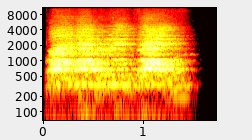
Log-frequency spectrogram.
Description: YOUTH CH PHRASE, Vocal Planet Gospel

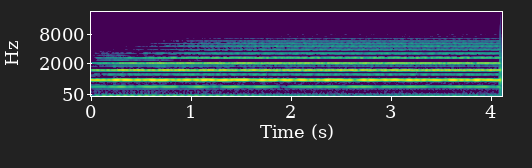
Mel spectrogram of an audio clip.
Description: Atmo Pads; Best Service; XX Large

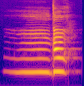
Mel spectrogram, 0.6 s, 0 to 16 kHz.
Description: D#5, Voice

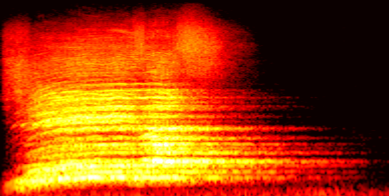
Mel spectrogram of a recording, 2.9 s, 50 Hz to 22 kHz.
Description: JESUS CHD, Vocal Gospel; Spectrasonics; Vocal Planet Vol.1 Gospel; akai

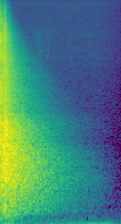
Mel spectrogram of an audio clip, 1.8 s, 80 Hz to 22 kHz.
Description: CLAPS, Gospel; Spectrasonics; Vocal Planet Vol.1 Gospel; akai

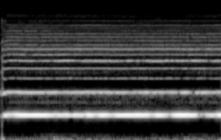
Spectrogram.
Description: "DOO" GUYS, Vocal Jazz Fx

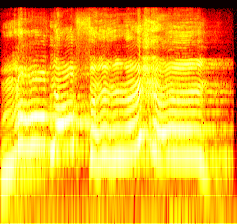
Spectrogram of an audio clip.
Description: VOC

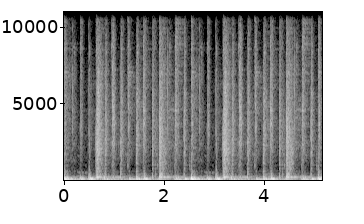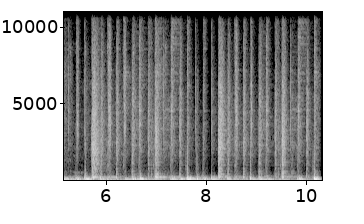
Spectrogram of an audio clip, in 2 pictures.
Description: PHAT LOOP; E-Lab; X Static Goldmine 2; akai

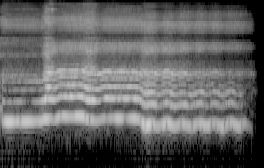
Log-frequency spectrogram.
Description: MELODIC #D, Voice

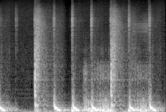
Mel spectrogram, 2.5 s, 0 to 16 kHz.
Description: LOOP, DRUM; MLOP DRUM; E-Lab; X Static Goldmine 2; akai

